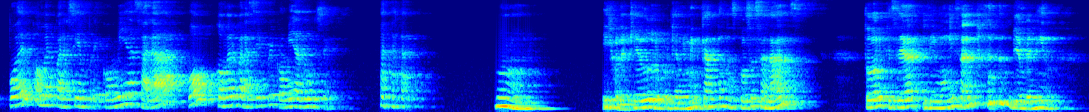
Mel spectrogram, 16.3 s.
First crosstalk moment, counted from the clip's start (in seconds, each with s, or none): none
